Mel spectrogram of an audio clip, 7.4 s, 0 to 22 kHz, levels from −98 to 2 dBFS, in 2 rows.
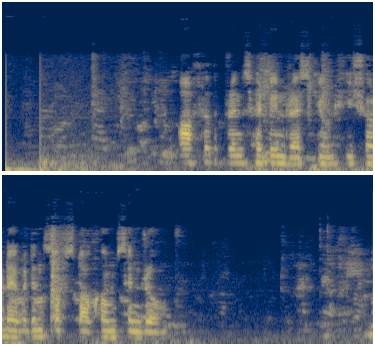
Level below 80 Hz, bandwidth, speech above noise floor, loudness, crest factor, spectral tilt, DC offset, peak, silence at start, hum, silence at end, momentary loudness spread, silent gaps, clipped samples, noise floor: -44 dBFS; 7.6 kHz; 36 dB; -22 LUFS; 22 dB; -5 dB/octave; under 0.1%; -2 dBFS; 0.05 s; none; 0 s; 22 LU; none; under 0.1%; -59 dBFS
